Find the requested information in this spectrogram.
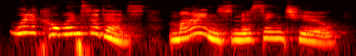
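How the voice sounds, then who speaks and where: A woman puts on a character voice, pitched high and delivered at a fairly slow pace. Her pitch swings very widely, and hissing can be heard. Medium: read story.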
